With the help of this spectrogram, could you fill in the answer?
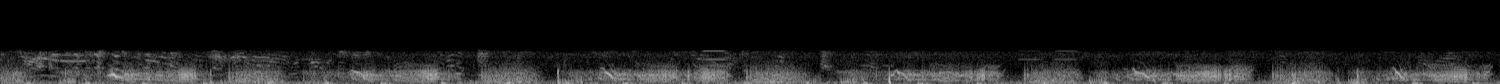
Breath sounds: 0.95-2.10 s: wheeze
1.04-2.11 s: exhalation
2.20-2.89 s: inhalation
3.45-4.60 s: wheeze
4.76-5.45 s: inhalation
5.54-7.35 s: exhalation
5.94-7.32 s: wheeze
7.42-8.22 s: inhalation
8.39-10.12 s: exhalation
8.86-10.12 s: wheeze
10.23-10.91 s: inhalation
10.93-12.57 s: exhalation
11.31-12.57 s: wheeze
12.77-13.45 s: inhalation
13.53-15.00 s: exhalation
13.53-15.00 s: exhalation
13.55-14.81 s: wheeze

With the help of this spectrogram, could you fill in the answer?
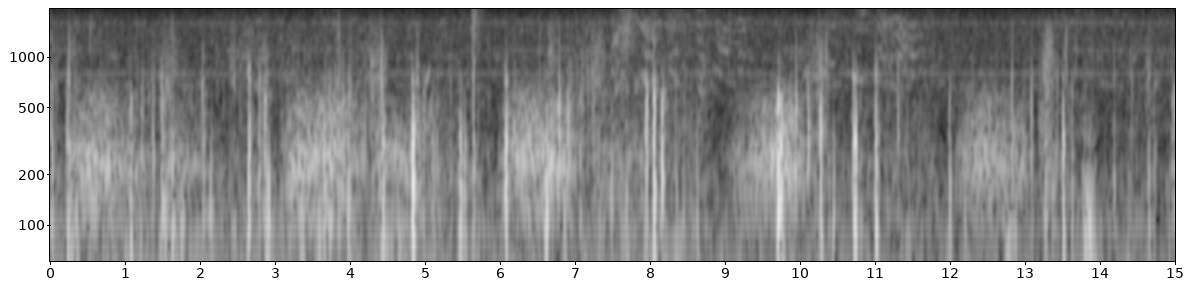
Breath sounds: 0.00-1.23 s: inhalation
1.22-2.38 s: exhalation
2.93-4.26 s: inhalation
4.28-5.79 s: exhalation
5.94-7.36 s: inhalation
7.36-8.82 s: exhalation
8.92-10.71 s: inhalation
10.73-11.88 s: exhalation
11.93-13.20 s: inhalation
13.20-14.36 s: exhalation

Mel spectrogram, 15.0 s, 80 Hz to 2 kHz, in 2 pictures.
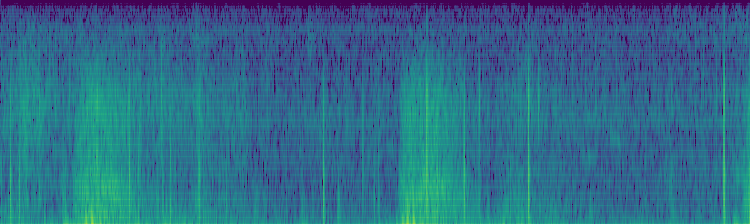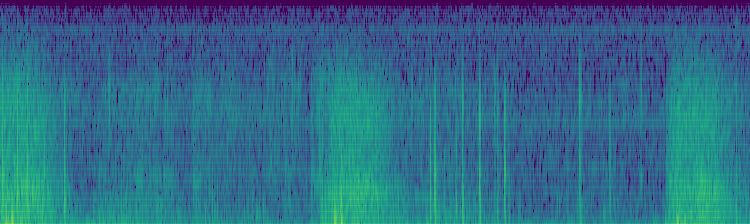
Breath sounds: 0.53-1.42 s: inhalation
3.94-4.83 s: inhalation
3.94-4.83 s: crackles
4.90-6.04 s: exhalation
7.39-8.27 s: inhalation
7.39-8.27 s: crackles
8.38-9.84 s: exhalation
10.65-11.60 s: inhalation
11.60-12.67 s: exhalation
11.60-12.67 s: crackles

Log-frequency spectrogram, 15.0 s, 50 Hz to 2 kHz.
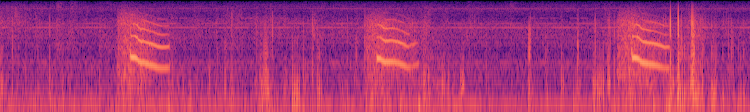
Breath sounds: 2.28-3.45 s: inhalation
2.48-3.45 s: wheeze
7.32-8.51 s: inhalation
7.46-8.51 s: wheeze
12.40-13.61 s: inhalation
12.60-13.55 s: wheeze

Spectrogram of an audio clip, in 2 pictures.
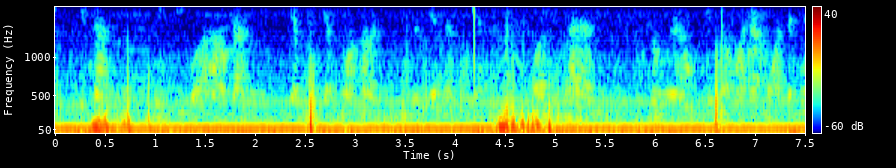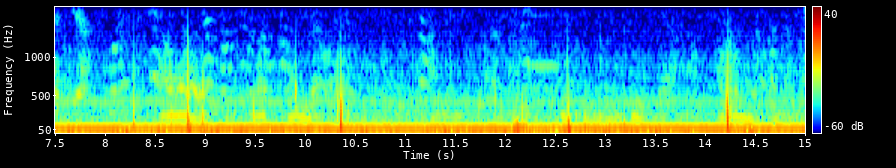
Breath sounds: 0.26-0.86 s: inhalation
0.26-0.86 s: crackles
4.36-5.08 s: inhalation
4.36-5.08 s: wheeze

